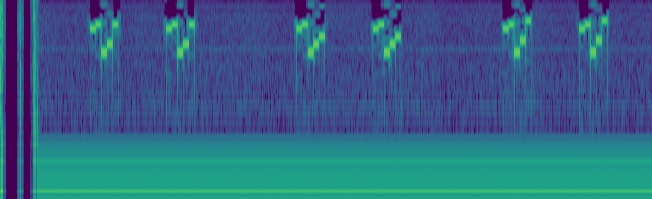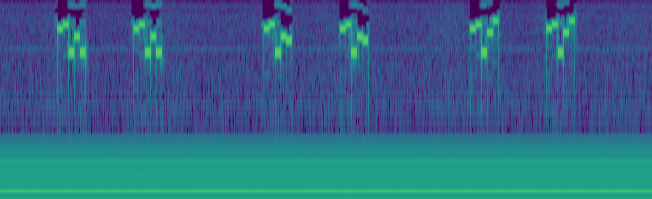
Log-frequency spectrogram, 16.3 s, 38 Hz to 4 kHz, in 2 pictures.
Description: Five-tone selective call (ZVEI), heard as quick runs of five tones, tones of about 70 ms. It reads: 89249 89249 89246 89246 89250 89250 89262 89262 89265 89265 89270 89270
